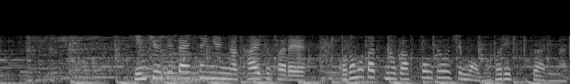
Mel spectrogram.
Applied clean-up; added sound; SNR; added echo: none; none; none; none.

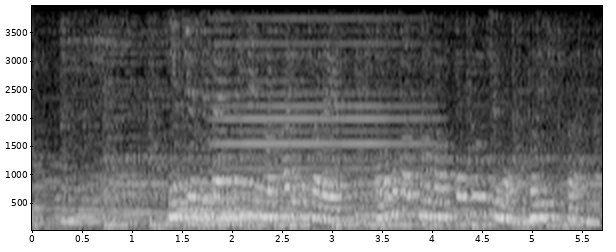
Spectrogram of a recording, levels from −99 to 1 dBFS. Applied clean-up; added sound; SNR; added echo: none; Bowed string instrument; 18 dB; reverberation time 0.9 s.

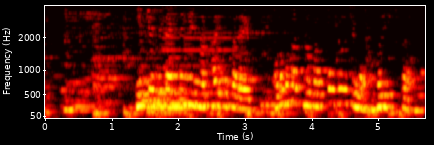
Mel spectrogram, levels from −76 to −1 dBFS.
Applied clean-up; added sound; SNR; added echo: classical method WPE with log-MMSE.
